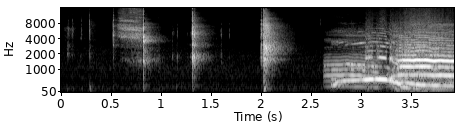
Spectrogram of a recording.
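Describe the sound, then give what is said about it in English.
A beer container cracks open: a few sharp pops, each followed by a brief fizzing hiss, then a loud, wavering high-pitched tone takes over. “I haven't even had a sip of beer yet. Well said. You know, I guess you're right. All right, well, let's crack one of these open.”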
